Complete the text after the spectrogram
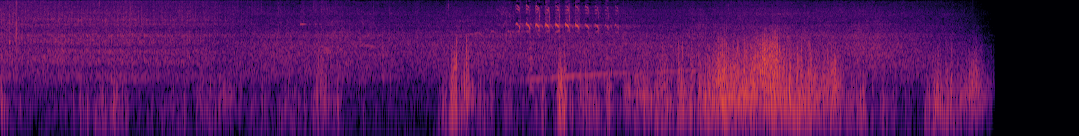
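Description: A small electric cart whirs and rolls away over pavement.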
